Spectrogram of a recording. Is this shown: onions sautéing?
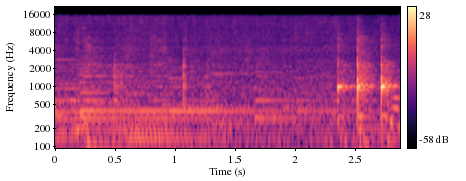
yes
